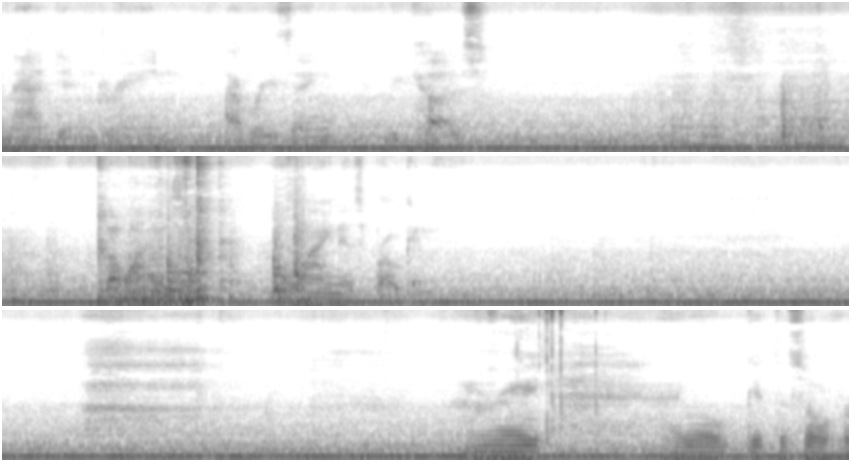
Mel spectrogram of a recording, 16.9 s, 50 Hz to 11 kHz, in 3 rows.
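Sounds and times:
low hum: 0.0s - 16.9s.

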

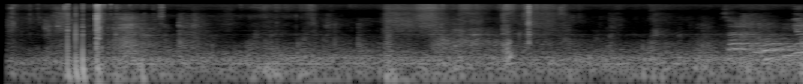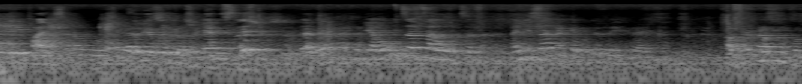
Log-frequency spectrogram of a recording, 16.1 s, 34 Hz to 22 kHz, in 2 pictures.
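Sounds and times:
low room hum: 0.1s - 16.0s
footsteps on wooden floor: 1.2s - 10.1s.

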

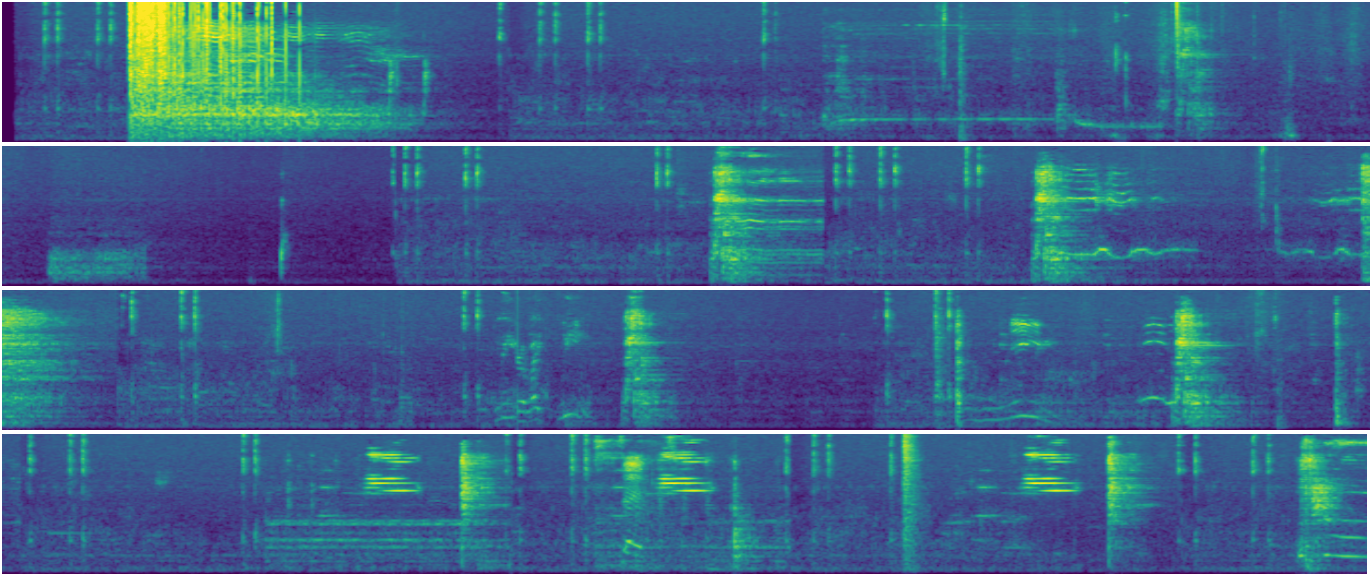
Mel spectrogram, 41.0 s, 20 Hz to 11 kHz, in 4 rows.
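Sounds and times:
sharp clicks: 0.3s - 2.3s, 3.7s - 4.6s, 5.7s - 5.9s, 13.2s - 13.9s, 15.2s - 15.4s, 16.4s - 17.7s, 21.4s - 22.1s, 24.0s - 24.2s, 31.0s - 31.5s, 32.6s - 32.8s, 34.6s - 35.3s, 36.6s - 37.6s, 39.6s - 40.4s
crackling burst of noise: 0.9s - 3.4s
loud sudden cartoon sound: 1.0s - 3.1s.

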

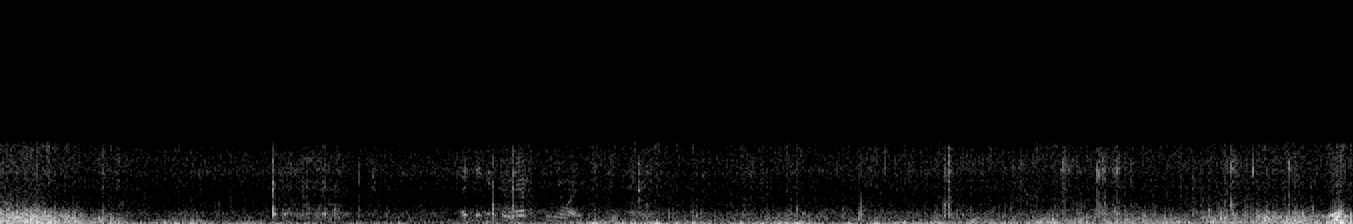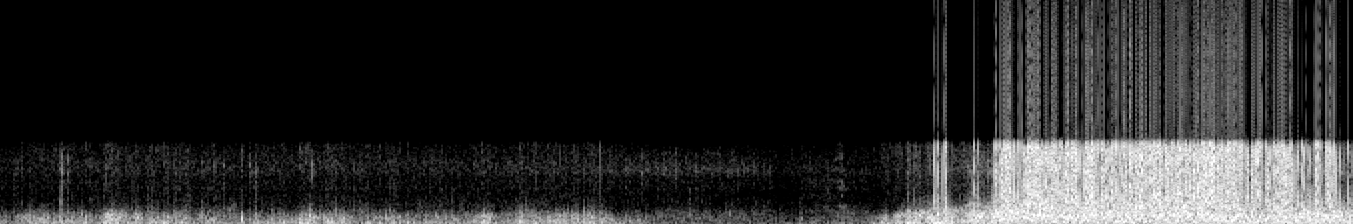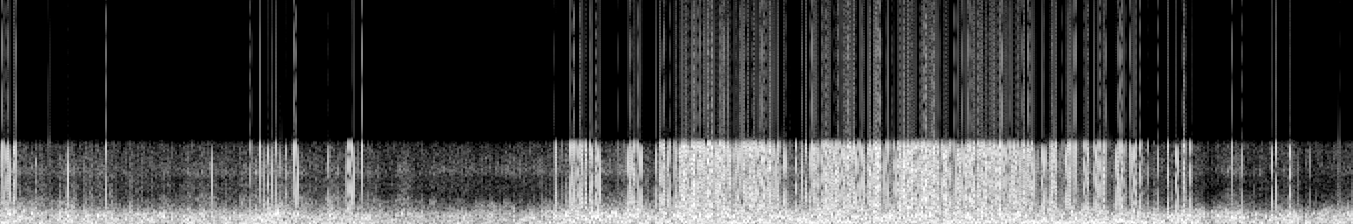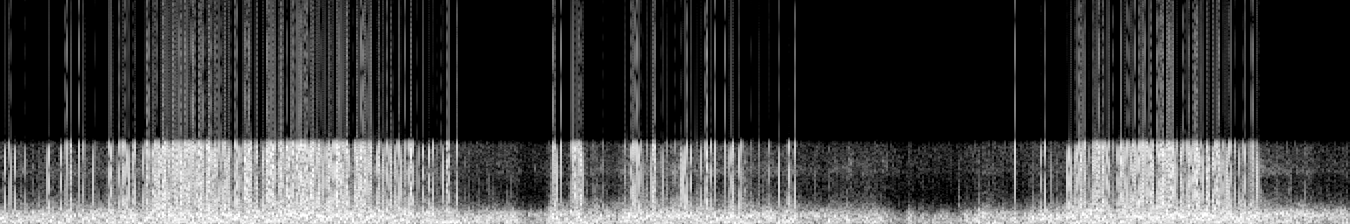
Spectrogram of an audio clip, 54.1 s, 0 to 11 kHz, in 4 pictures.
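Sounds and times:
bike tyres rolling on dirt: 0.0s - 54.0s
wind buffeting microphone: 0.0s - 54.0s
bike clicks and rattles: 0.9s - 4.2s, 5.9s - 22.2s
bike knocks and rattles: 2.6s - 3.8s.

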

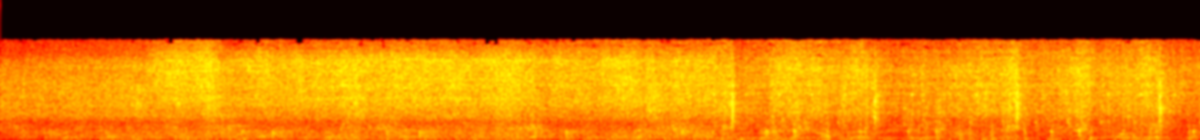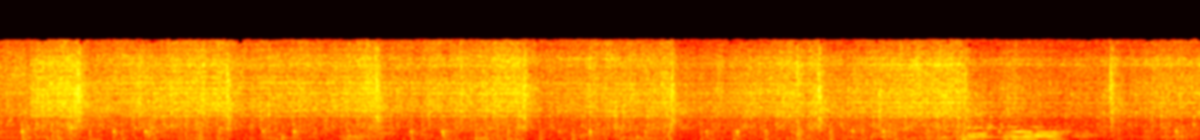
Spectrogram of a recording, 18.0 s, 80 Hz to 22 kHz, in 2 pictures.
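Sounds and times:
steam hiss: 0.0s - 18.0s
stationary engines clattering: 0.1s - 18.0s.

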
